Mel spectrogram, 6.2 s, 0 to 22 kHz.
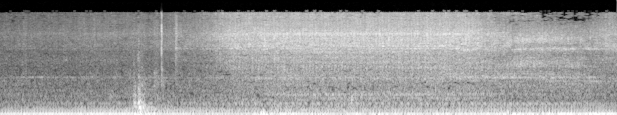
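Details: BMW E46 318i 118hp cold start: fast, light clattering tick over cold idle, sometimes stops and returns after revving; cause was the hydraulic lifters, replaced and now starts like new.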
